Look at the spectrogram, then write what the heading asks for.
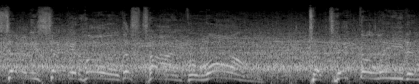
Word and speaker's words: Rahm: Is it Rahm? It's pronounced R-A-H-M, Rahm.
